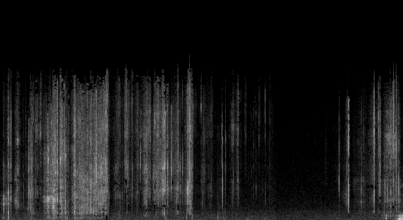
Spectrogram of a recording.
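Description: Foil wrapper of a chocolate surprise egg crinkling and tearing as it is peeled off by hand: dense crackling for the first two seconds, then scattered crackles and clicks, quieter in the middle, with a few sharp clicks near the end.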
